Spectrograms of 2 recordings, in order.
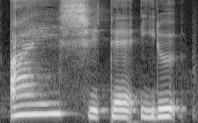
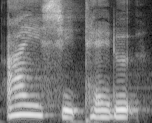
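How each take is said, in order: First: The full form is said with the 'i' sound. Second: The short form is said without the 'i' sound. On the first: "愛しているではなくて" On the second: "いを言いません。"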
